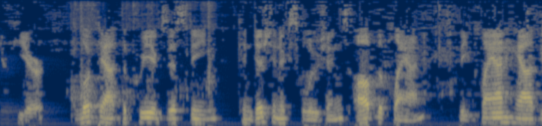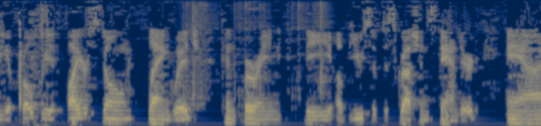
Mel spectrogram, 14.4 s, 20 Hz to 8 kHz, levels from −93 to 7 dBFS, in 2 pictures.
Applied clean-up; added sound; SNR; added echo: classical method spectral subtraction.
